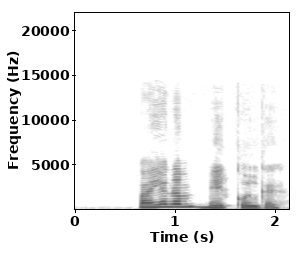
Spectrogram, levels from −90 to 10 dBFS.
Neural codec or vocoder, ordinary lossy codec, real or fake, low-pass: codec, 32 kHz, 1.9 kbps, SNAC; none; fake; 14.4 kHz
